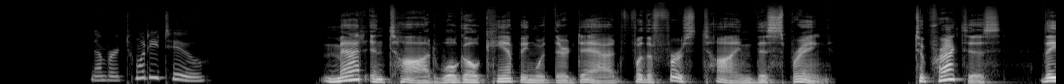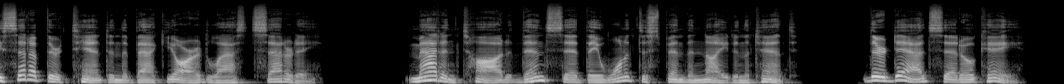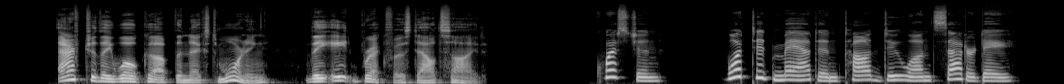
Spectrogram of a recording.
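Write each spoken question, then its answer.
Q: What did Matt and Todd do on Saturday?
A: They set up their tent in the backyard and slept in it.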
